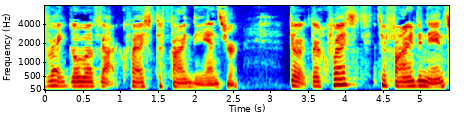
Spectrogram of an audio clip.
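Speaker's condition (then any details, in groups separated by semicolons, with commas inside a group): Brain stem tumor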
